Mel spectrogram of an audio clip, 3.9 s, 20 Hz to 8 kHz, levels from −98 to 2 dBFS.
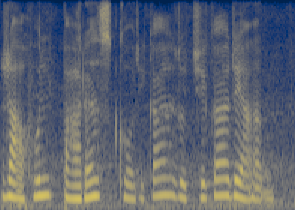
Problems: none marked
